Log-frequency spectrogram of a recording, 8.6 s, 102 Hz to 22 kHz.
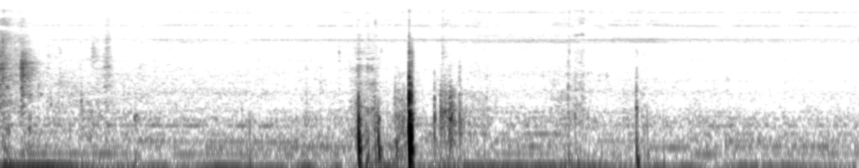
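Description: Faint hiss of compressed air escaping at the crankcase vent of a 6.0 Powerstroke diesel during a high-pressure oil system air test, over a steady low hum: the sign of a small leak in the high-pressure oil system letting air into the crankcase. A few knocks come about three and a half to four seconds in, the loudest just after four seconds, and a small click near six and a half seconds.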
